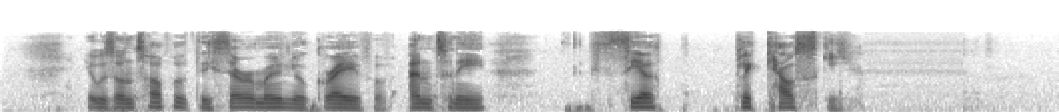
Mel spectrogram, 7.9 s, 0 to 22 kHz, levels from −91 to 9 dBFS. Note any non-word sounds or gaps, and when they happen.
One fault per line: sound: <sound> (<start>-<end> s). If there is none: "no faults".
no faults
